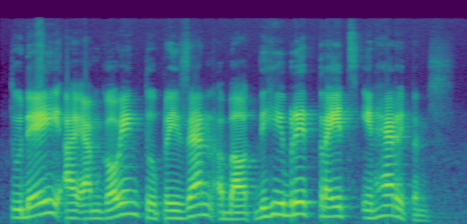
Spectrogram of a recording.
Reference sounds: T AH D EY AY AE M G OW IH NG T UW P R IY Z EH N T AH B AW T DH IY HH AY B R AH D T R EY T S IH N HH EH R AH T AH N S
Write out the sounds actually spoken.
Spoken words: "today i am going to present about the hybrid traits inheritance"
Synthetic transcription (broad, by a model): T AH D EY AY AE M G OW IH NG T UW P R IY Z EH N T AH B AW T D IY HH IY B R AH T R EY T S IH N HH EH R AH T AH N S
